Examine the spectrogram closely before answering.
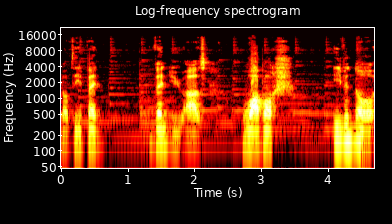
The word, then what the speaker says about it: Wabash: of the venue as Wabash, even though it's fictional. The setting is in Chicago and anyone in the region would know that it is named for the Wabash River, which is pronounced Wabash apparently.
